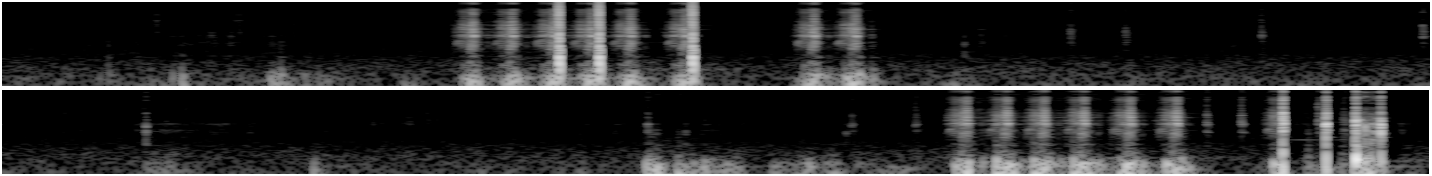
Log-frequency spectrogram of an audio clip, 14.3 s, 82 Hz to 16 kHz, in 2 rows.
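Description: Tokyo Marui M4 electric airsoft rifle firing short rapid bursts, a cluster of them a couple of seconds in and another near the end. Between them there is quieter rustling and knocking of gear against the wooden barricade.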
